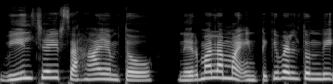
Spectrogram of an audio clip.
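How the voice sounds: Recorded very cleanly against a silent background, a woman speaks at a fairly high pitch in a clear, smooth tone. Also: dry, close sound with no echo.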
